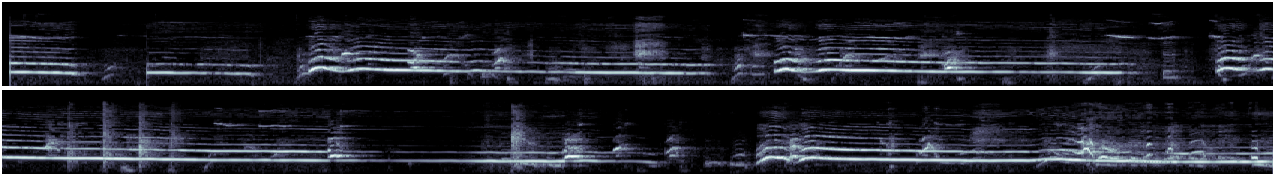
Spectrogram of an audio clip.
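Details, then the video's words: Dog singing indoors: long sustained howls with rich harmonics, each starting with a sharp upward yelp then gliding slowly downward, repeated in phrases of a few seconds with brief gaps. "Dog singing"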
